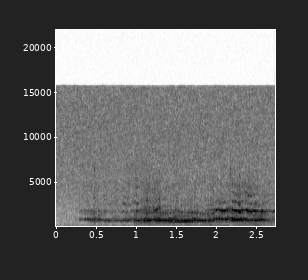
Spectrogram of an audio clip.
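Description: Tires squeal in a long, continuous skid from a low-grip drift car in the game SLRR, a steady whining screech that rises slightly in pitch and loudness, with no talking.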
